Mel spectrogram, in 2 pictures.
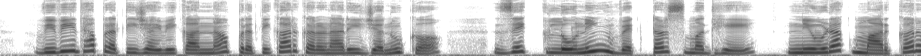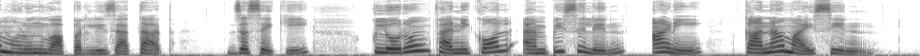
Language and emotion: Marathi, neutral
